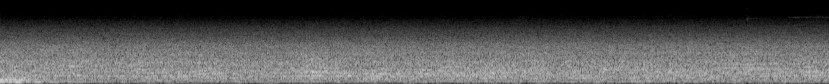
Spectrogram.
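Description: Steady background noise: an even hiss and rumble with no distinct events.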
